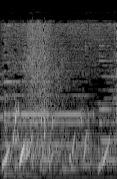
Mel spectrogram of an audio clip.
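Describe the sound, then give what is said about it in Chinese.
A quick series of bright, rising bubbly blips and pops with a wet, squishy quality, coming in an uneven rhythm over a soft watery background, with no talking. “比河马宝宝小的是乌龟宝宝，比乌龟宝宝小的是什么呢？是泡泡。”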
